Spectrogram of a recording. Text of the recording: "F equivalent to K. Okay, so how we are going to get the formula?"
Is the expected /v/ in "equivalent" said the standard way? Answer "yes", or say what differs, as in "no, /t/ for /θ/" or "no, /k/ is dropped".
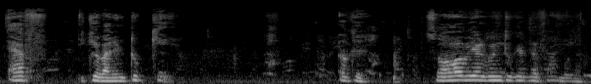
no, /b/ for /v/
